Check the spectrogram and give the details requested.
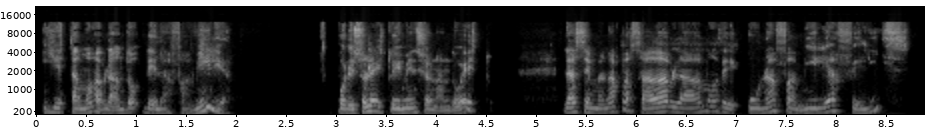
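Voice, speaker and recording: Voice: mid-range voice, moderate pace, darkish tone, husky. A preacher teaching an evangelism class in a sermon style, stressing points by repeating words and acting out the voices in a story.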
